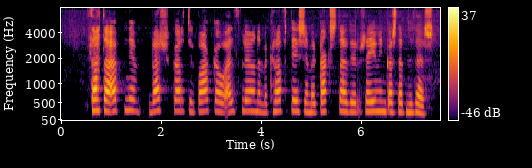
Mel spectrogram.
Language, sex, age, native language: Icelandic, female, 18-19, Icelandic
